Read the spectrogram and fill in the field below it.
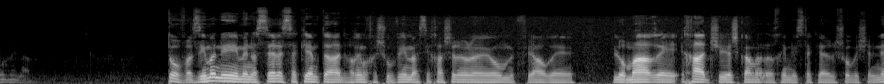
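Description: Digital radio blending to analogue, 3.48–7.74 s: losing digital, the receiver cross-faded in 309 ms to FM, adding faint hiss.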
